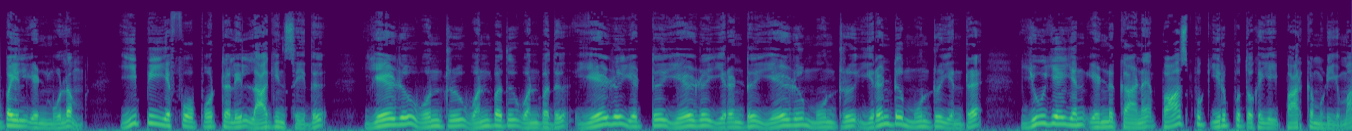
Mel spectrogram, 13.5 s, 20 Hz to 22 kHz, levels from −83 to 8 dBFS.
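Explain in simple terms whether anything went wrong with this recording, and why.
Nothing went wrong here: the recording holds steady throughout, with no dropouts, breaks or sudden changes in the sound to point to.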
